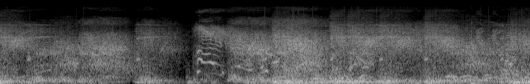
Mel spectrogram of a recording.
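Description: Video game music plays loudly with booming beats.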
